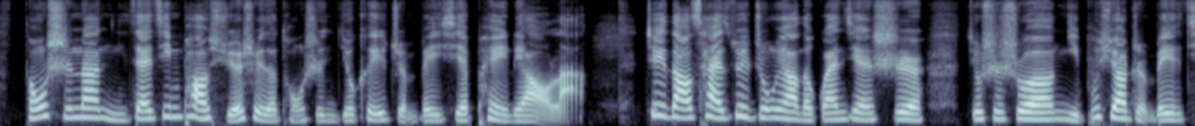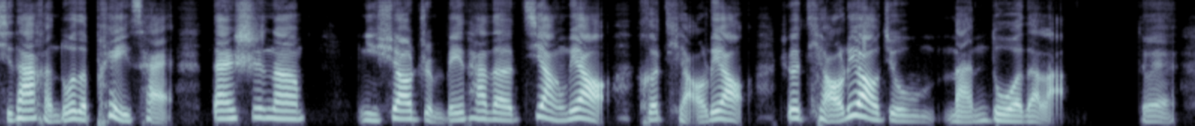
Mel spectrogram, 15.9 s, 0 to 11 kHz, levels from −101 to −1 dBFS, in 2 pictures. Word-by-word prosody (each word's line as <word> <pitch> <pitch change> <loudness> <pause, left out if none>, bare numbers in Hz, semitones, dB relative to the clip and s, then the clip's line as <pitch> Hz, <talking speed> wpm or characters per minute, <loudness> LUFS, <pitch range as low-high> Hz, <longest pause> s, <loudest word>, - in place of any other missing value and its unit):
同 240 +3 +1
时 245 - -1
呢 240 -1 +3
你 180 -7 -8
在 205 +4 +2
浸 255 +4 -5
泡 260 -5 +5
血 155 -8 0
水 - - -2
的 150 - -1
同 140 -1 -11
时， 155 - -9
你 150 - -14
就 155 +2 -6
可 190 - -5
以 175 - -1
准 185 - -8
备 150 +1 -4
一 - - -8
些 165 +2 -1
配 180 -2 -3
料 150 -1 +2
啦。 - - 0 0.5
这 295 -4 0
道 240 -3 +6
菜 250 -2 +3
最 265 +4 -2
重 230 0 -3
要 200 -3 +4
的 165 - -1
关 180 +2 0
键 190 -3 -1
是， 180 -3 +1 0.3
就 195 - -3
是 200 -1 -4
说 190 -1 +5
你 185 -5 -5
不 240 +10 -6
需 260 -1 +2
要 215 - +7
准 200 - -6
备 170 +1 0
其 175 - -5
他 220 -1 +6
很 220 - -4
多 190 +6 0
的 185 - +2
配 160 - -1
菜， - - -2 0.2
但 210 +1 +3
是 240 +1 -1
呢， 210 -3 +3 0.4
你 170 -1 -7
需 190 +7 -1
要 205 0 +5
准 185 -3 -7
备 175 +2 -2
它 205 +1 -1
的 180 -3 +1
酱 185 0 0
料 215 -1 +5 0.2
和 185 - -3
调 190 - -4
料， 200 +1 +3 0.2
这 225 - 0
调 215 -1 +1
料 270 -5 +6
就 150 -6 -7
蛮 140 +3 -4
多 155 -4 +1
的 - - -3
啦， - - -3 0.5
对。 - - -7
195 Hz, 275 characters per minute, -22 LUFS, 170-225 Hz, 0.5 s, 要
